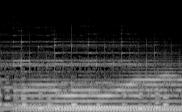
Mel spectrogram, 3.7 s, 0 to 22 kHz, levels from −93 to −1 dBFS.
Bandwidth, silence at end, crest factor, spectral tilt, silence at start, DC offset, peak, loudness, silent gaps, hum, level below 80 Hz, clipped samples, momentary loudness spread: 5 kHz; 0 s; 12 dB; -10.5 dB/octave; 0 s; under 0.1%; -10 dBFS; -24 LUFS; none; none; -36 dBFS; under 0.1%; 6 LU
